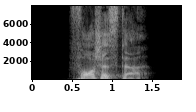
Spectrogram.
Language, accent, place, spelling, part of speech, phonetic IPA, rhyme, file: German, Germany, Berlin, forschester, adjective, [ˈfɔʁʃəstɐ], -ɔʁʃəstɐ, De-forschester.ogg
- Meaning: inflection of forsch: 1. strong/mixed nominative masculine singular superlative degree 2. strong genitive/dative feminine singular superlative degree 3. strong genitive plural superlative degree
